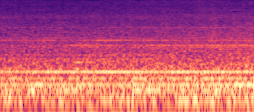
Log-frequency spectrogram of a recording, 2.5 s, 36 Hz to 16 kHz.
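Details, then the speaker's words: 2012/2013 Mercedes-Benz ML350 V6 after a timing chain and tensioner/guide repair, refilled with coolant: a smooth, even idle hum with no ticking or rattle; normal healthy idle after repair. "check it out you hear that sounds beautiful this job is complete"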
